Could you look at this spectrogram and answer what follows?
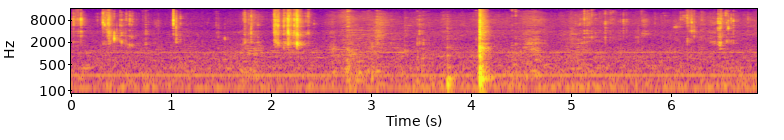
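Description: Eggshells being cracked and pulled apart over a glass mixing bowl: scattered small crisp crackles, with one sharp tap a little after the middle.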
